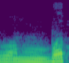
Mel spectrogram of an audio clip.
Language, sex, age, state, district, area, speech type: Kannada, male, 45-60, Karnataka, Bidar, urban, spontaneous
